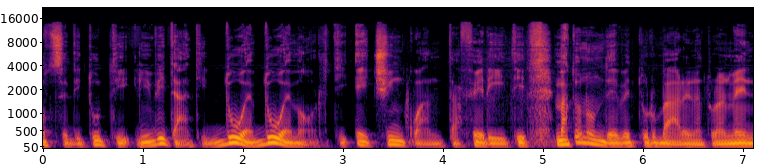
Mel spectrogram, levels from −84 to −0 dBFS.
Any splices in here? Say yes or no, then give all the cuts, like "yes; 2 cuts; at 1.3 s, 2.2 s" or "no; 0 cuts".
yes; 3 cuts; at 1.0 s, 2.1 s, 5.3 s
